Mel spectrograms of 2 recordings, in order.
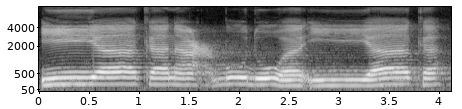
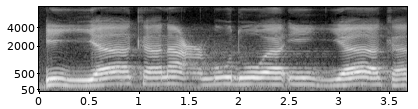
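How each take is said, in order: First: The first vowel is long; the y is single. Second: The first vowel is short; the y is doubled. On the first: The speaker calls it wrong. "hamzah panjang, tasydid hilang" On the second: The speaker calls it right. "Yang betul adalah hamzah pendek, kemudian ya-nya ditasydid"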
